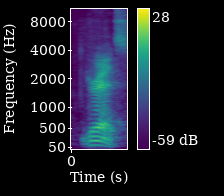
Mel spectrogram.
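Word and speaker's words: Gretsch: So, it's a German name, right? Gretz.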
